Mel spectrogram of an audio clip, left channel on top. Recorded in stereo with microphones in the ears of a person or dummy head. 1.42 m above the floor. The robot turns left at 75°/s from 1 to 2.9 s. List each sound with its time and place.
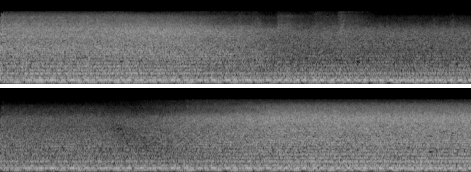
0.0 s a drone: 85° left; by 4.7 s 55° right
